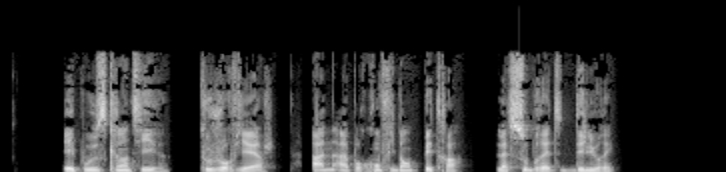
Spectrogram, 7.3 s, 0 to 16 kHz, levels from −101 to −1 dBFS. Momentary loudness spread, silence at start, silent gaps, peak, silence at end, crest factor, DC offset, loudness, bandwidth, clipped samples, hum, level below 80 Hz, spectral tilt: 9 LU; 0.65 s; 1.76-2.00 s, 2.84-2.90 s, 3.03-3.12 s, 4.74-4.97 s; 0 dBFS; 1.15 s; 20 dB; under 0.1%; -18 LUFS; 11.5 kHz; under 0.1%; none; -58 dBFS; -3 dB/octave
